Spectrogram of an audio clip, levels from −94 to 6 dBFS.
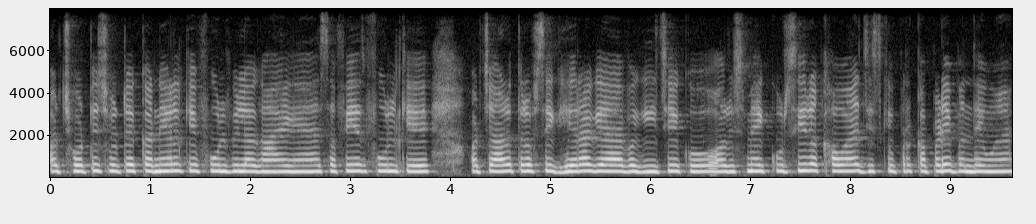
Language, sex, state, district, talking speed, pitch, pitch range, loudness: Hindi, female, Punjab, Fazilka, 200 wpm, 290 Hz, 285-300 Hz, -12 LUFS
